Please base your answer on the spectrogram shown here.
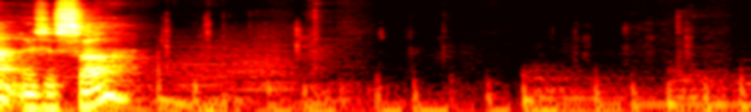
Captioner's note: silence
